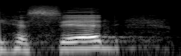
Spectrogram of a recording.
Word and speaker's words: hesed: It's spelled H-E-S-E-D, hesed. But if you're pronouncing it in Hebrew, you have to pretend like you're a character in Fiddler on the Roof, and you have to say hesed. You know, you have to go deep from down in.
